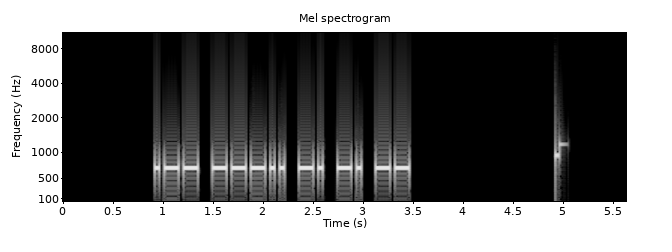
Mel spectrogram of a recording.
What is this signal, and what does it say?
Morse code, heard as a keyed tone, about 25 wpm, 700 Hz. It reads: W8NNM
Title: USA Call Signs - 5 Characters - 3x Character Spacing - 25wpm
